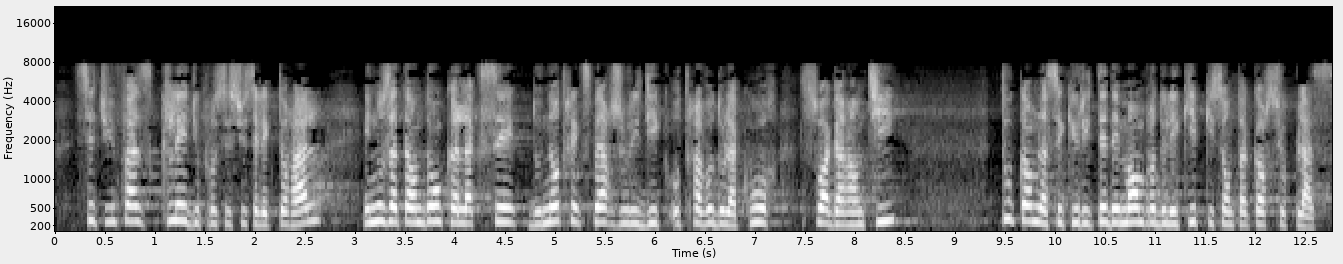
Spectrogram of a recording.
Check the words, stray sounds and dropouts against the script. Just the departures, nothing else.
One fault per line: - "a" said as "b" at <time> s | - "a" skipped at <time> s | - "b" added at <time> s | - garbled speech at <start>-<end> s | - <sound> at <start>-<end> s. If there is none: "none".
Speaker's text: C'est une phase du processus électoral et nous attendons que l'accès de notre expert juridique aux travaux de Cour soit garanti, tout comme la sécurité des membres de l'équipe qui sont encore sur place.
- "clé" added at 1.1 s
- "la" added at 6.7 s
